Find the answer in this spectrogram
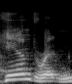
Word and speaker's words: Handwrytten: Yeah, it's Handwrytten, but it's spelled with a Y.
